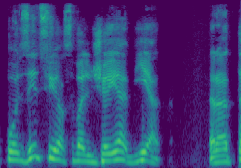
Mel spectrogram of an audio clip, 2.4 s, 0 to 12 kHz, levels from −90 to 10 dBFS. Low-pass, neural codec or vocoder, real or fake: 10.8 kHz; none; real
